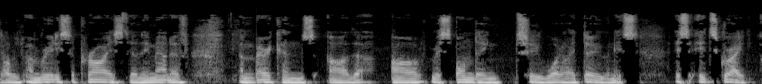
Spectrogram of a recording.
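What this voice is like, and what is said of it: British accent. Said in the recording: “my accent, maybe it's because I'm from the UK”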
